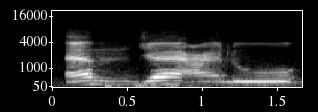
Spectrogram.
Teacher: Mim mati bertemu dengan sin, kita baca dia jelas dan tak ada dengung. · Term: izhar syafawi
